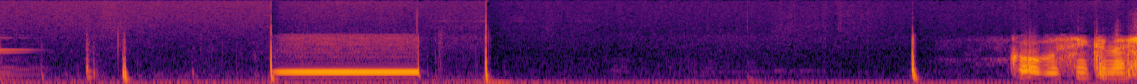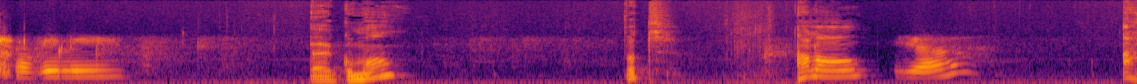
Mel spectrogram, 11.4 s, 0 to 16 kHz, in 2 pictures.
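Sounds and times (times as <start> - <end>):
telephone call tone: 1.4 - 2.1
speech: 5.2 - 6.4, 7.2 - 7.8, 8.8 - 9.1, 9.7 - 10.6.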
